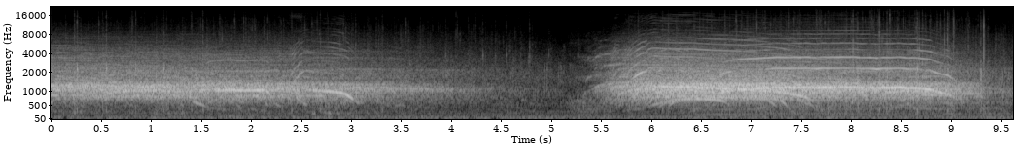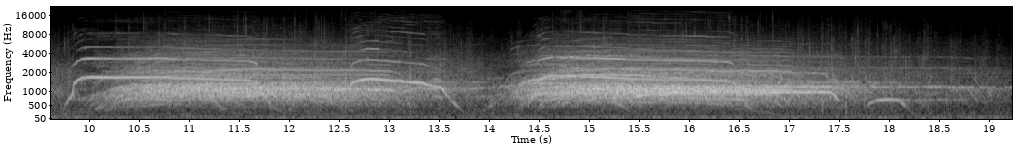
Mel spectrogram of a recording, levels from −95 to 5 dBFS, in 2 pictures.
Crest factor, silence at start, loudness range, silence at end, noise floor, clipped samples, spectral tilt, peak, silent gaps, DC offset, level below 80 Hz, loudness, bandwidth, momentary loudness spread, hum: 18 dB; 0 s; 8 LU; 0.15 s; -50 dBFS; under 0.1%; -0.5 dB/octave; -4 dBFS; none; under 0.1%; -58 dBFS; -20 LUFS; 14 kHz; 20 LU; none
